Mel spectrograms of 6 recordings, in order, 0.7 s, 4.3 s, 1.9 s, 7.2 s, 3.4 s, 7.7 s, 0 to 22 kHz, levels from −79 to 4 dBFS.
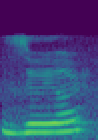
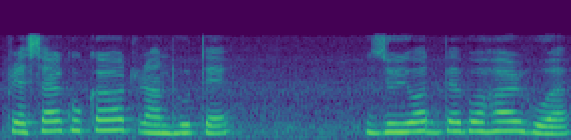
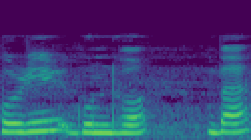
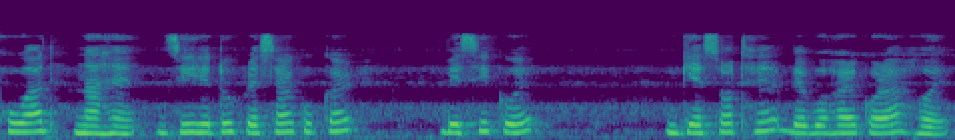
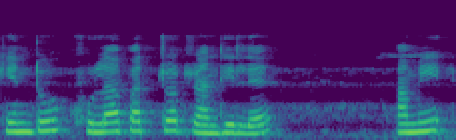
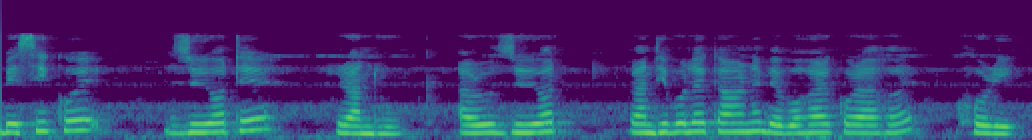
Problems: none marked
